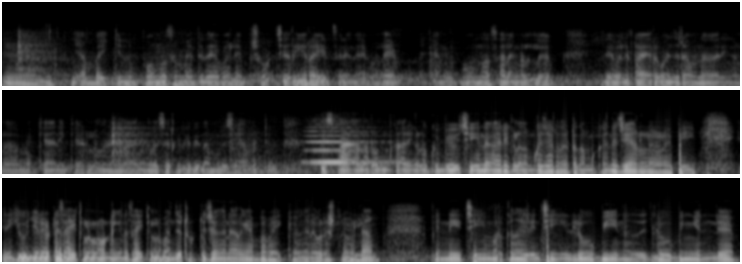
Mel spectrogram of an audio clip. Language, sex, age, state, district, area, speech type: Malayalam, male, 18-30, Kerala, Idukki, rural, spontaneous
